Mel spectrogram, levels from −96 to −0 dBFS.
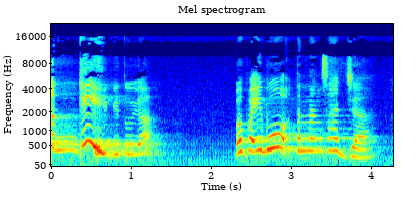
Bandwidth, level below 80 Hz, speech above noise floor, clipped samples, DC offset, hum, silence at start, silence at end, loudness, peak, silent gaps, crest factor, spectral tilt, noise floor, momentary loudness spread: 16 kHz; -60 dBFS; 34 dB; under 0.1%; under 0.1%; 50 Hz at -60 dBFS; 0 s; 0.25 s; -23 LUFS; -6 dBFS; none; 18 dB; -3.5 dB/octave; -57 dBFS; 14 LU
